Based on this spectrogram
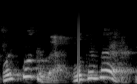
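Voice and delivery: high, eager and insistent; excited pointing voice. Retold or imitated. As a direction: urge them to look, thrilled. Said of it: "It's like".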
